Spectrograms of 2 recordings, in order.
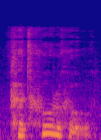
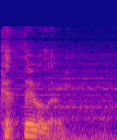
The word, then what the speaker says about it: Cthulhu: we were saying wrong it's actual pronounced Cthulhu not Cthulhu oh and we're restarting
